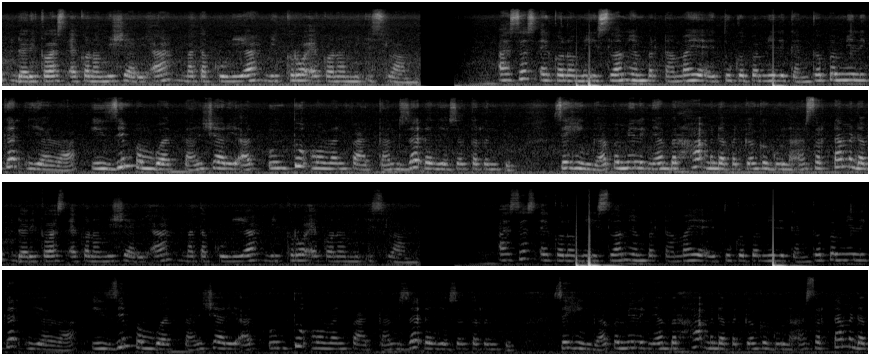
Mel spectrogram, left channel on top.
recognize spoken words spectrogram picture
dari kelas Ekonomi Syariah, mata kuliah Mikroekonomi Islam. Asas ekonomi Islam yang pertama yaitu kepemilikan. Kepemilikan ialah izin pembuatan syariat untuk memanfaatkan zat dan jasa tertentu, sehingga pemiliknya berhak mendapatkan kegunaan serta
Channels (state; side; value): quieter; right; 7.8 dB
